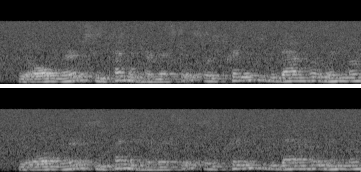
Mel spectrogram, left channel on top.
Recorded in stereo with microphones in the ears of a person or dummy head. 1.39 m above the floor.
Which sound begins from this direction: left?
A man speaking, at 0.2 s.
